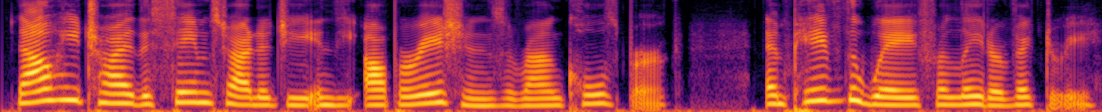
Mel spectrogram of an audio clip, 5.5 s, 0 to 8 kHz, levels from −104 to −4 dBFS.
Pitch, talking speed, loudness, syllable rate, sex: 225 Hz, 185 wpm, -17 LUFS, 6.3 syllables/s, female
